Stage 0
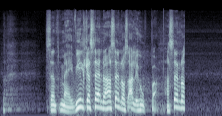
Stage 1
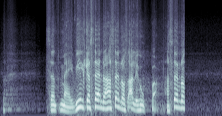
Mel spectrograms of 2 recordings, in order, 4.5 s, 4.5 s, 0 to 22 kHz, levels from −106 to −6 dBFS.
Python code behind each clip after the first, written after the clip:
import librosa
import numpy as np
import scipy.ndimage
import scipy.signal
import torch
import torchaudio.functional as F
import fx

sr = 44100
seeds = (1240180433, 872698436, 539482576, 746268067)

y = scipy.signal.medfilt(x, 9)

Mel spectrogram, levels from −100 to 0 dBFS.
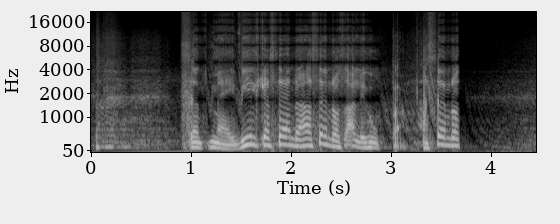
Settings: y = fx.low_shelf(x, sr, hz=77.0, db=5.5)
y = fx.env_flanger(y, sr, rest_ms=9.4, full_db=-18.5)
y = fx.band_squash(y, sr, depth_pct=70)
y = F.gain(torch.from_numpy(y), -9.0).numpy()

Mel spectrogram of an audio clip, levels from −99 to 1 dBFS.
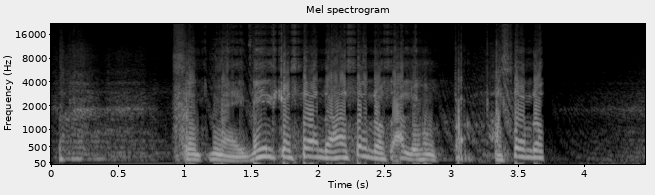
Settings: y = np.minimum(x, 2.0 * 10.0 ** (-26.0 / 20.0) - x)
y = fx.low_shelf(y, sr, hz=170.0, db=-5.5)
y = F.gain(torch.from_numpy(y), -5.5).numpy()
